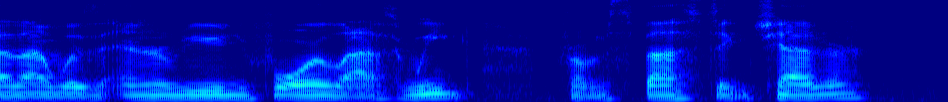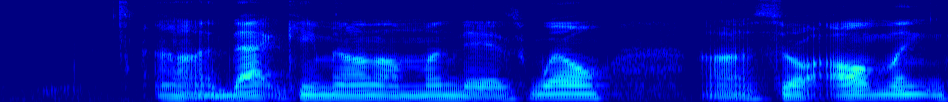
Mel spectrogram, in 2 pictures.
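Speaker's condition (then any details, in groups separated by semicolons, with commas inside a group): Spastic diplegia cerebral palsy; needs less care than before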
